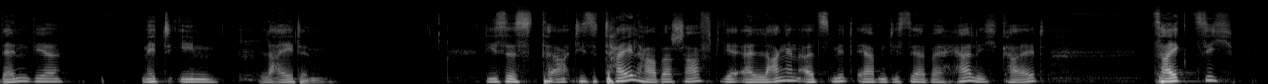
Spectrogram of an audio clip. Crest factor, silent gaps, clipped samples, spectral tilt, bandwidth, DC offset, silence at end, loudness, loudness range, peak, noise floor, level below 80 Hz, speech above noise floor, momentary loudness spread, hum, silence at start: 24 dB; none; under 0.1%; -5.5 dB/octave; 15.5 kHz; under 0.1%; 0.35 s; -32 LUFS; 6 LU; -8 dBFS; -78 dBFS; -62 dBFS; 46 dB; 13 LU; none; 0 s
